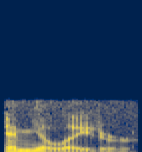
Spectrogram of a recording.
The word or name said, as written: emulator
